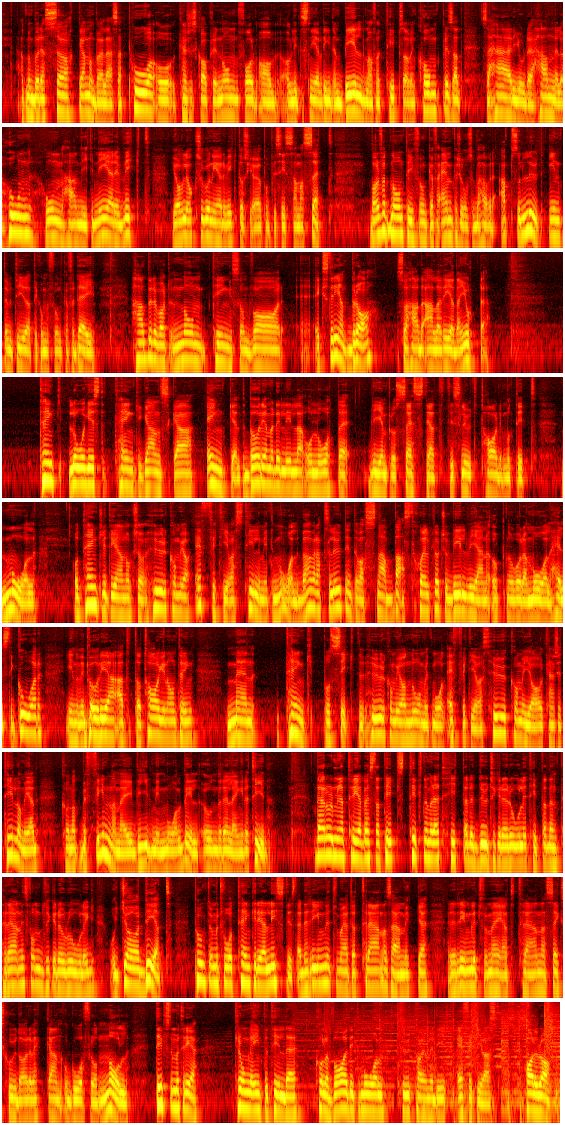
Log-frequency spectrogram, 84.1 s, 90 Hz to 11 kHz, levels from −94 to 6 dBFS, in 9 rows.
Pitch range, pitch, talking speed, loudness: 115-150 Hz, 130 Hz, 180 wpm, -25 LUFS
